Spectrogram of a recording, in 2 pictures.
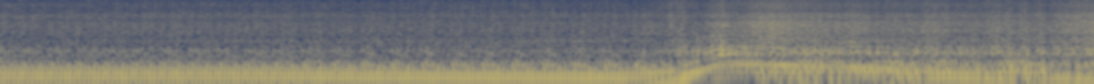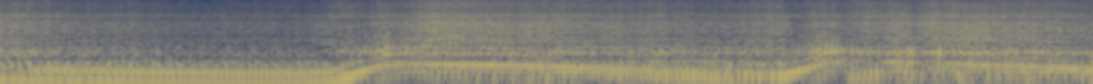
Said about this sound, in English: Give it a little more. Give it a little more.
